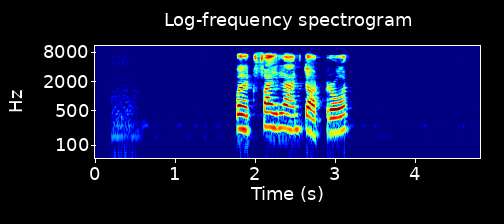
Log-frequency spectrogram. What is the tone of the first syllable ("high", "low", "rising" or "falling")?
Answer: low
